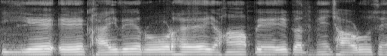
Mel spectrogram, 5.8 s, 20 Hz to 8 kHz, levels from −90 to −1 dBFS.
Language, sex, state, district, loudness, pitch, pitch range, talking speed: Hindi, male, Odisha, Malkangiri, -16 LUFS, 130 Hz, 125-135 Hz, 115 wpm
